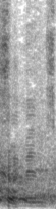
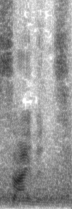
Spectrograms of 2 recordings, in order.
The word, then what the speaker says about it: Simons: Most people call him Simmons, but he is Simons.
